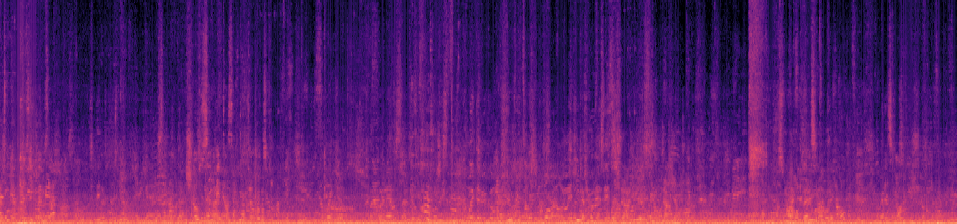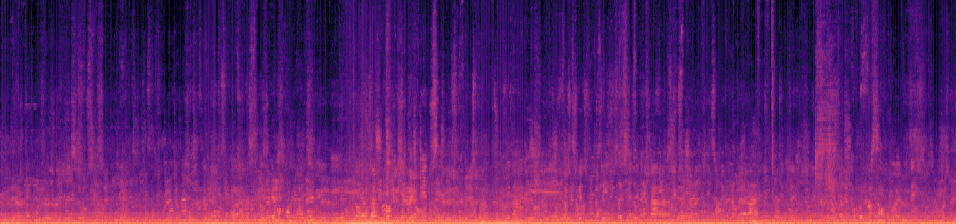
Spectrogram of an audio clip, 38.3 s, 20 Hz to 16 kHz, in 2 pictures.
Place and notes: Binaural recording of a tram ride from Bouffay to Chantiers Navals station.
recorded with Soundman OKM + Sony D100
sound posted by Katarzyna Trzeciak
France métropolitaine, France, August 2019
